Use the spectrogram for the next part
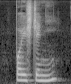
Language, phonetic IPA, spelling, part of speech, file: Czech, [ˈpojɪʃcɛɲiː], pojištění, noun, Cs-pojištění.ogg
- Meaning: 1. verbal noun of pojistit 2. insurance (indemnity)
